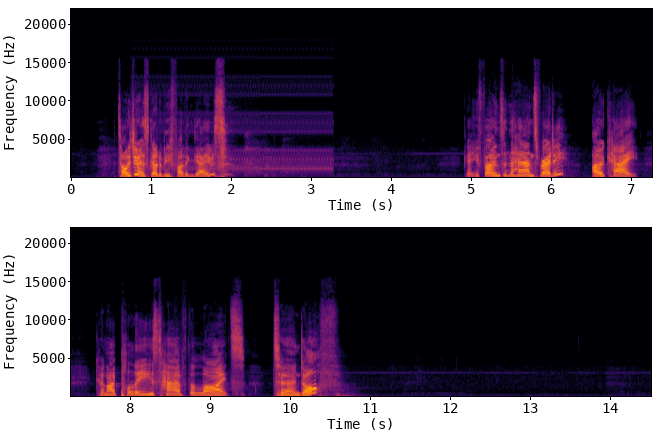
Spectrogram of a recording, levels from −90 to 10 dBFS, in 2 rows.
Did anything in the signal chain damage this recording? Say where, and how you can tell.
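Yes. Timecode bleed from the analogue wiring stage runs from 0.74 s to 3.27 s as a steady chirping warble, roughly 30 dB below the sound. Linear timecode on an adjacent cable or track has coupled in. It switches between tones near 1 kHz and 2 kHz, and its repeating pattern fits 30 frames per second. A spectrogram shows two faint horizontal bands there. The waveform is barely changed at that level.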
